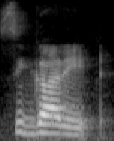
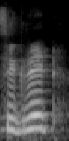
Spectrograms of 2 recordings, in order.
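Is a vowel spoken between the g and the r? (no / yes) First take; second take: yes; no. First: A full vowel is sounded between g and r. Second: No vowel is sounded between g and r. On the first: It helps you remember the spelling. "सिर्फ याद रखने के लिए हम इसको बोल सकते हैं सिगारेट" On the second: This is how the word is normally said. "हम बोलते हैं सिगरेट, ए साइलेंट हो जाता है"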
